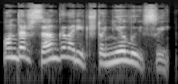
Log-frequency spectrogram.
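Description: A reader putting on a gruff older hospital orderly who speaks roughly and bluntly. The put-on voice is raised and loud, recorded dry. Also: mid-range voice, big pitch swings, moderate pace, no echo, voice pushed up.

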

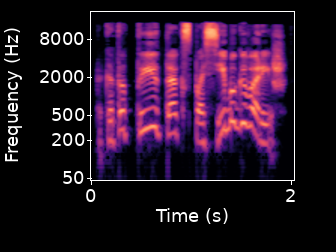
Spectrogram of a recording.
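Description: A woman's voice: high-pitched, very animated, brisk, no room sound, clean studio sound, voice pushed up. A woman voicing a haughty, sarcastic male elf in armor in an audiobook. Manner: sarcastic, eye-rolling.

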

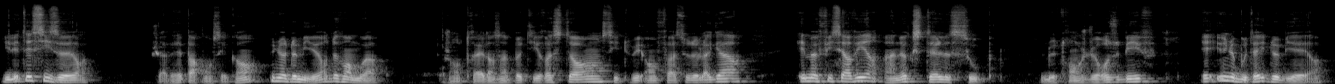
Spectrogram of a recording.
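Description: A man reading a first-person novel aloud in a steady, measured way, lifting his tone for the quoted speech. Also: lowish voice. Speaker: audiobook reader. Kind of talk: scripted first-person narration.

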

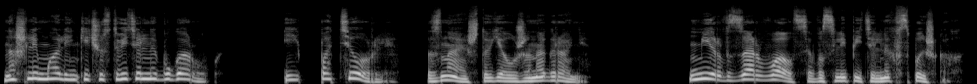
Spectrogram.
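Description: Expressive woman reading an audiobook. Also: mid-range voice, measured pace, no room sound, studio quality. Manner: lively, emotive first-person reading. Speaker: audiobook reader.

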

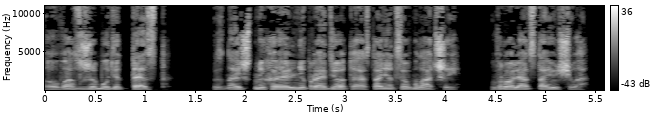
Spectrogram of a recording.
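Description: A man's voice: on the low side, lively intonation, moderate pace, dry recording, studio quality. Man voicing a stern cold aristocrat father. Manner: curt, clipped.

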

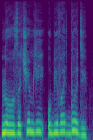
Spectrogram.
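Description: A man voicing an emotional, quick-tempered young woman in a storybook reading, in a high, excitable and indignant voice. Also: no echo, studio quality, natural voice. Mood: anxious, demanding.

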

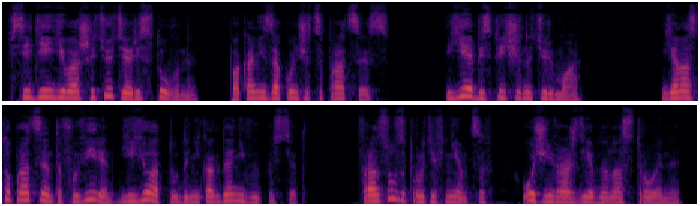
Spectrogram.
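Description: An urgent young English gentleman in a storybook reading, voiced by a woman narrator presses his warnings hard and fast. He sounds blunt and insistent. The recording is dry and close. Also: mid-range voice, no echo, natural voice.

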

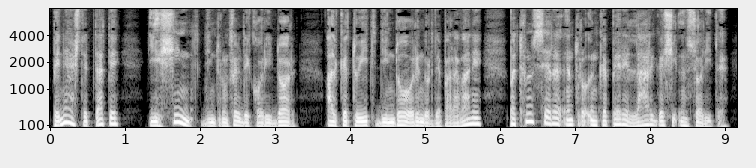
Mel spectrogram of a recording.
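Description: A man reading a literary story aloud as narrator, in a measured, expressive manner. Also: low-pitched, husky, no room sound.

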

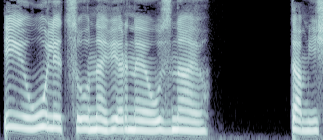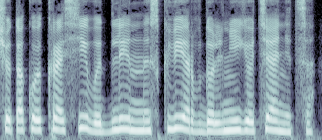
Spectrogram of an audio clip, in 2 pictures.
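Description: A woman's voice: medium pitch, a little slow, clear, resonant tone, dry recording, clean studio sound, voice pushed up, lightly acted. A woman voicing a lost young girl who is tearful yet stubbornly cheerful, talking in an eager, pleading way.

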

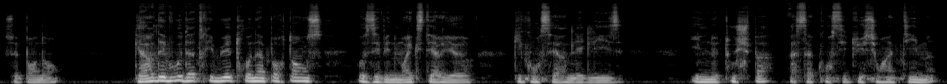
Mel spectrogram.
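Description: A man's voice: fairly low pitch, normal speed, dark tone, slightly rough. A man voicing a proud Byzantine empress, imperious and reproachful, in a cool, lecturing tone.

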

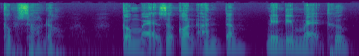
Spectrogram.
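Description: A man's voice: medium pitch, animated, moderate pace, no echo, clean studio sound, close to an everyday voice. A man voicing a worried young mother, speaking in a raised, pleading tone. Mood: soothing.

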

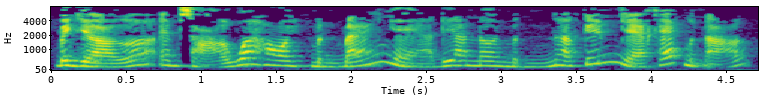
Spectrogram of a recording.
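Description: A woman voicing a frightened wife who talks softly and hesitantly to her husband in a told story. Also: mid-range voice, big pitch swings, normal speed, slightly rough, voice pushed down. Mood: worried. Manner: hesitant, soft, worried.

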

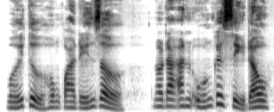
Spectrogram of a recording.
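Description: A woman's voice: medium pitch, a little fast, mellow, natural voice. A woman voicing a frantic, tearful old grandmother who pleads and coaxes. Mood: pleading.

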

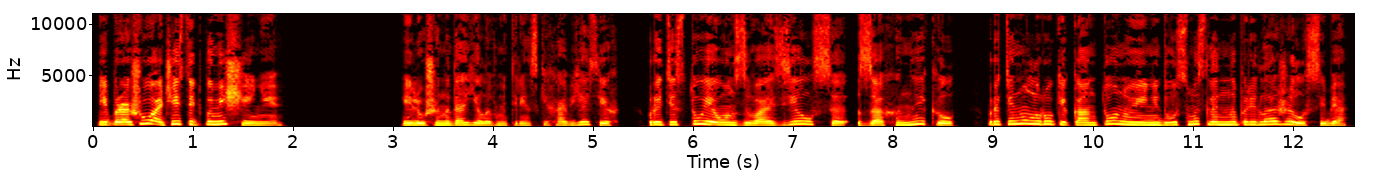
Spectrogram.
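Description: A woman's voice: medium pitch, expressive, normal speed, hardly any pauses, dark tone, no room sound, clean studio sound. Woman narrating an audiobook. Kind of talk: scripted narration.

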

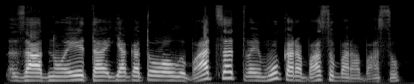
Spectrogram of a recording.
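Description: A woman's voice: lowish voice, normal speed, a bit bright, dry recording, studio quality, lightly acted. Woman doing a brash slangy big sister. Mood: skeptical. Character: blunt skeptical older sister, slangy and loud.

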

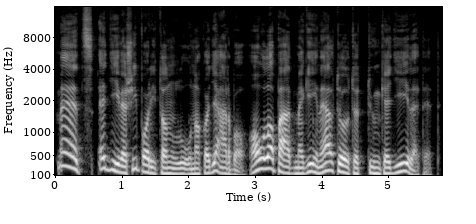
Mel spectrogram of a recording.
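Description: A man's voice: mid-range voice, very animated, a little mellow, natural voice. A man voicing a bossy, self-satisfied older family friend in a read-aloud story, talking in a hearty, boastful way.

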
